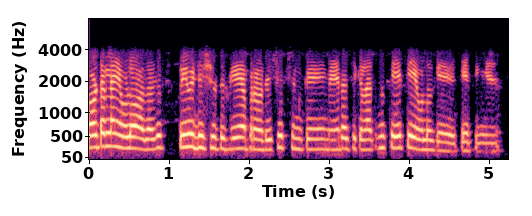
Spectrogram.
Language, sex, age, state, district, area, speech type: Tamil, female, 18-30, Tamil Nadu, Tiruvarur, rural, conversation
